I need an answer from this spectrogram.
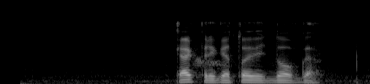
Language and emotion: Russian, neutral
